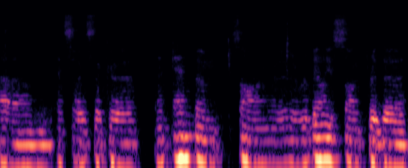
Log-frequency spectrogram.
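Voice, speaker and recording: Dark and mellow in tone, this man's somewhat breathy voice sits fairly low, with fairly even intonation. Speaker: musician. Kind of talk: panel Q&A. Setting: stage with audience. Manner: halting.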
